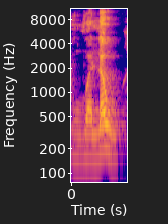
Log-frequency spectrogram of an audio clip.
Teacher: ولو یہ حرف لین ہے، اسے جلدی پڑھنا ہے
